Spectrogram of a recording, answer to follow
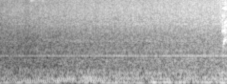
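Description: Steady background room noise between sentences: an even hiss over a low rumble, with a faint steady high hum.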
